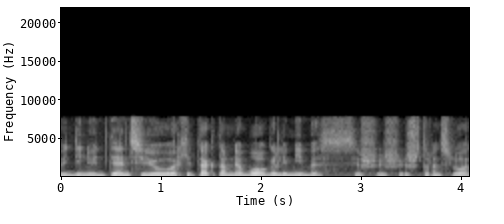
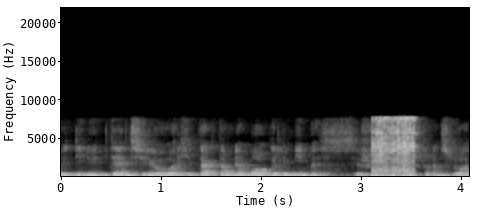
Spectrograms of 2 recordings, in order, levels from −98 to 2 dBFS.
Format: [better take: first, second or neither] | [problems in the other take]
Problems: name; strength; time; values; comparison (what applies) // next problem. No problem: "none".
first | background sound (Screech); 4 dB above the speech // room echo; dies away in 0.6 s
